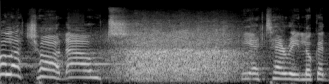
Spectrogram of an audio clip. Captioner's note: laughing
